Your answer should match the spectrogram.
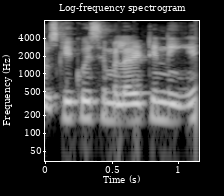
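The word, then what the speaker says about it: simile: तो ये हमने देख लिया सिमिले का एग्जाम्पल, उसका प्रोनाउंसिएशन करेंगे हम सिमिले।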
